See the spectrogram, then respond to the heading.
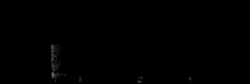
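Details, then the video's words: A great blue heron gives one harsh, rasping croak, followed by a few soft, low knocks in an otherwise quiet setting. "Great Blue Heron"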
